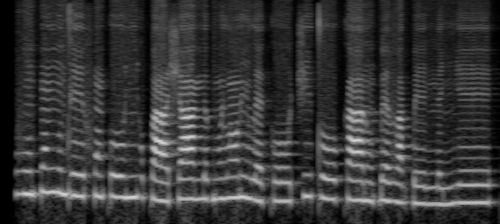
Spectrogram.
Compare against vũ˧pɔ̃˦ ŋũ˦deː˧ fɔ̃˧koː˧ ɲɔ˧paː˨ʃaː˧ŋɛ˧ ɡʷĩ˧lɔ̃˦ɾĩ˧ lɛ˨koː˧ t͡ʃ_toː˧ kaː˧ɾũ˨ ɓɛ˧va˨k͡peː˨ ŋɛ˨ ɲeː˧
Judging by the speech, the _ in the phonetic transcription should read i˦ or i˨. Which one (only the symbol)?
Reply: i˦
